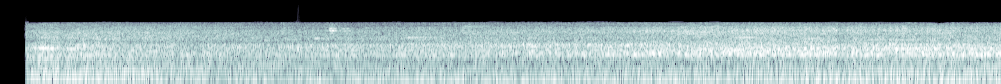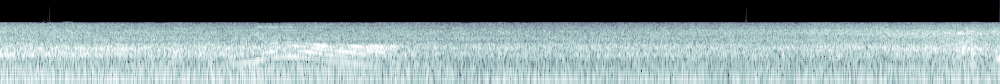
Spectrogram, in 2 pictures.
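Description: Road traffic: cars driving past close by, a steady engine and tyre rumble. About six seconds in, a brief rising-and-falling vocal sound rises above it.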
